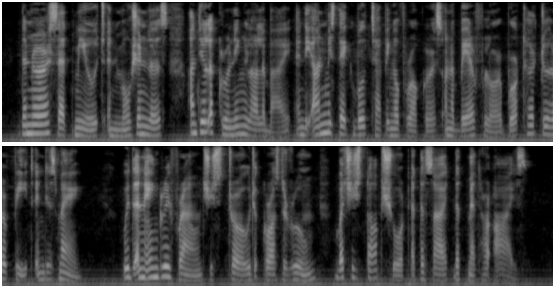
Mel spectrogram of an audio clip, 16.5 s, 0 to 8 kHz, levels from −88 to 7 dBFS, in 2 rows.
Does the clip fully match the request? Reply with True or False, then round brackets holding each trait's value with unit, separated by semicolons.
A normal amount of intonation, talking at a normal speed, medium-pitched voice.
True (4.9 semitones; 170 wpm; 150 Hz)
